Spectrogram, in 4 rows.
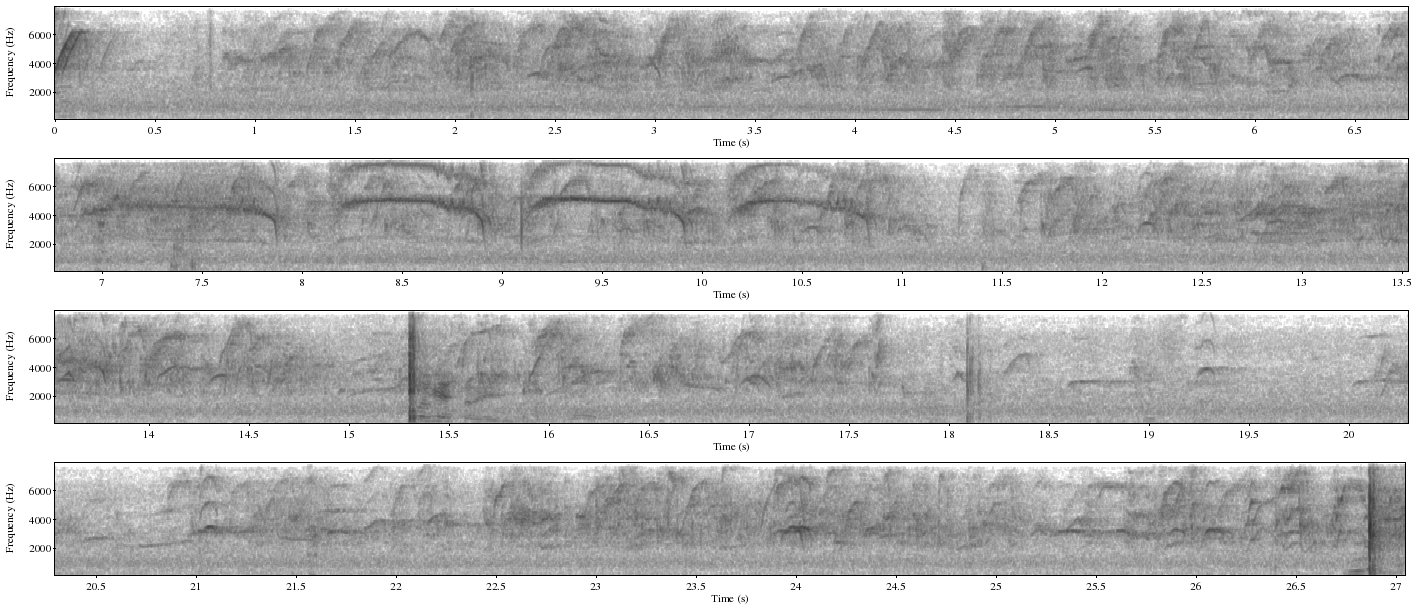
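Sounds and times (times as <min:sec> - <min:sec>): arching bird calls: 0:00.0 - 0:19.5
low outdoor background: 0:00.0 - 0:27.0
small birds chirping: 0:00.0 - 0:27.0.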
